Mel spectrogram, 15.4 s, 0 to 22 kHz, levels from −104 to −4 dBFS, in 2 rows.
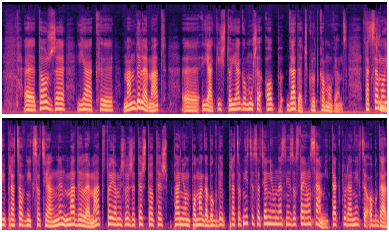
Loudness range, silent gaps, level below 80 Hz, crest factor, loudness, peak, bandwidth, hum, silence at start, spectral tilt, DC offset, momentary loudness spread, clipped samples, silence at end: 3 LU; none; -48 dBFS; 18 dB; -20 LUFS; -2 dBFS; 17 kHz; none; 0.1 s; -5.5 dB/octave; under 0.1%; 7 LU; under 0.1%; 0 s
